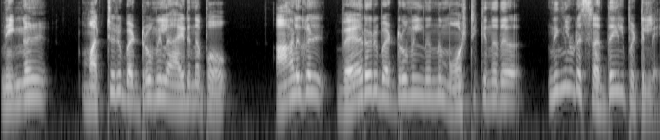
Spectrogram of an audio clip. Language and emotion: Malayalam, surprised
